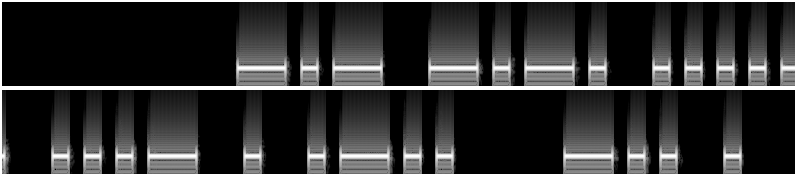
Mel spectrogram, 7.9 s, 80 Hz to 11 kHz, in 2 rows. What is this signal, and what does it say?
Morse code, heard as a keyed tone, about 15 wpm, 700 Hz. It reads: KC5VEL DE
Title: USA Callsign DE Callsign - 6 Characters - 15wpm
